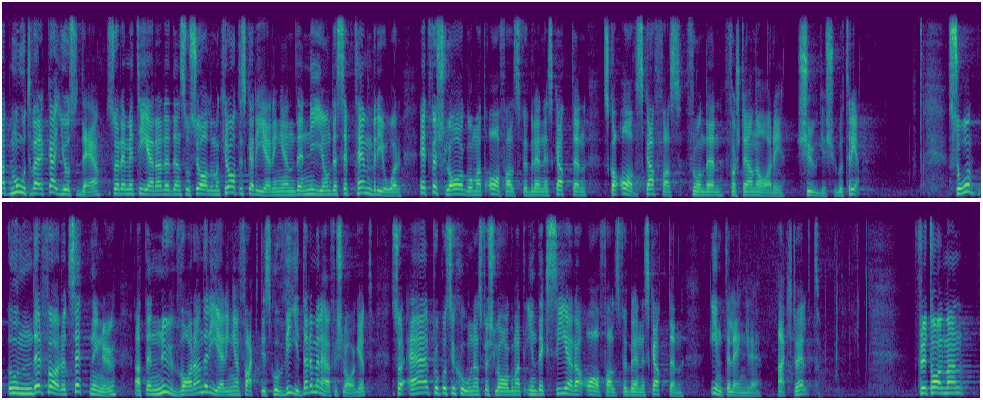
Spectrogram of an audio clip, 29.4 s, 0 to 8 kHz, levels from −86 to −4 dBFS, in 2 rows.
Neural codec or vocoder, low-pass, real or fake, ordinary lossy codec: none; 7.2 kHz; real; none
